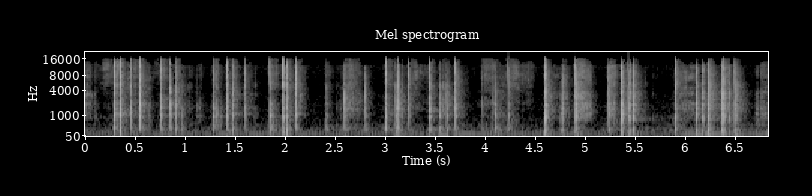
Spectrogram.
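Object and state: Plastic dice tube tapped with nails.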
